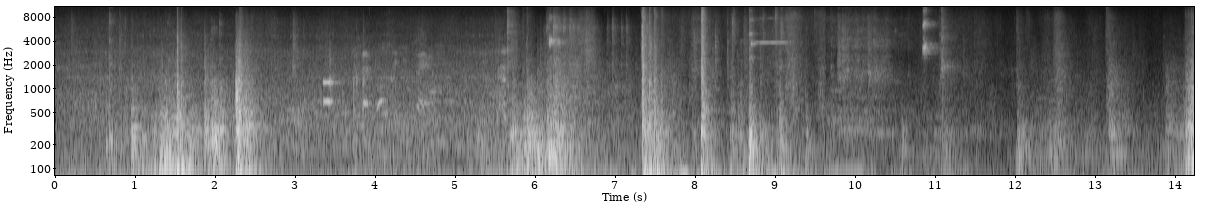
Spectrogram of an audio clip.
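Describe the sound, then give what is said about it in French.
A heavy building door clunks and rattles open after workers of the firm Elise announce themselves at the intercom to go up. There are several sharp knocks and scrapes of the latch and frame, over a busy background of muffled voices and street noise. “Donc là, on se présente à l'interphone pour qu'ils puissent nous ouvrir la porte pour monter.”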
